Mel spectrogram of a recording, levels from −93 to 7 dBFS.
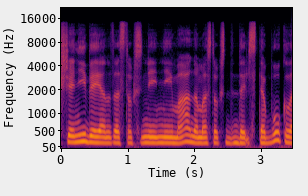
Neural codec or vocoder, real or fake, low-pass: autoencoder, 48 kHz, 32 numbers a frame, DAC-VAE, trained on Japanese speech; fake; 14.4 kHz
